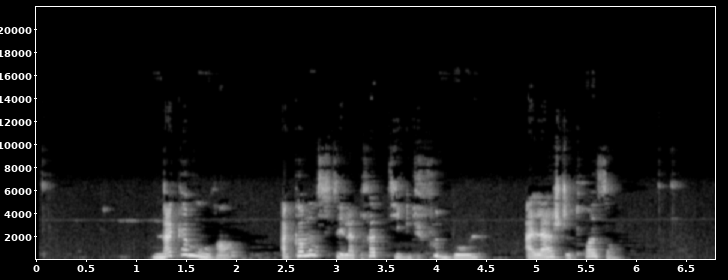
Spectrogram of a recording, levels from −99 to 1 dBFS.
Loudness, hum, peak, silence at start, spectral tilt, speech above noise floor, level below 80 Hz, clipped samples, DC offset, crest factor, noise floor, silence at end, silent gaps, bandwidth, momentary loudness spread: -20 LUFS; none; 0 dBFS; 1.15 s; -3 dB/octave; 49 dB; -72 dBFS; under 0.1%; under 0.1%; 22 dB; -69 dBFS; 1 s; none; 9.4 kHz; 15 LU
